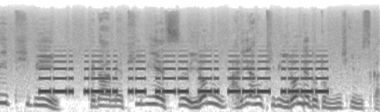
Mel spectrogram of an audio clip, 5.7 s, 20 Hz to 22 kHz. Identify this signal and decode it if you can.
Morse code (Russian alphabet), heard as a keyed tone, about 23 wpm, 680 Hz, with speech in Korean. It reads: ГЛАВНОЙ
